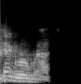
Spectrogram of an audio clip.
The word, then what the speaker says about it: Integromat: Integromat.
